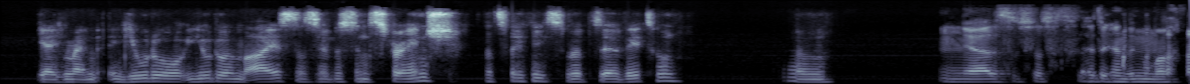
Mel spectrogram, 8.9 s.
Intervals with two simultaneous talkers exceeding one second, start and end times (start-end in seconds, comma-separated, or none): none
